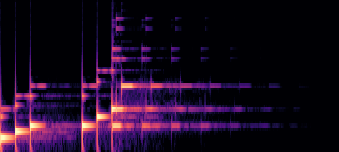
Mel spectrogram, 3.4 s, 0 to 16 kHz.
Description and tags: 131659 bertrof game-sound-intro-to-game & 80921 justinbw buttonchime02up 7
chime, sounds, attention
